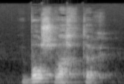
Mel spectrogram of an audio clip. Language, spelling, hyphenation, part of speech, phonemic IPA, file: Dutch, boswachter, bos‧wach‧ter, noun, /ˈbɔsˌʋɑx.tər/, Nl-boswachter.ogg
- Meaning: 1. forest ranger, forest warden 2. forester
